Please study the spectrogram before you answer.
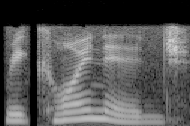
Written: recoinage

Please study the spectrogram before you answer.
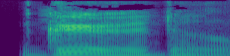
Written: godel

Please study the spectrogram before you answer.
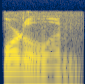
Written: ortolan

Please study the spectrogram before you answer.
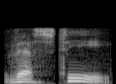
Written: vestee

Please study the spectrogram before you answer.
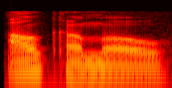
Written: Alcamo

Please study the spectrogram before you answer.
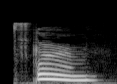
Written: skerm

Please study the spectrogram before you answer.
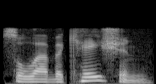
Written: syllabication

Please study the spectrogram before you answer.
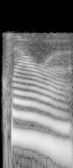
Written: Santa Clara

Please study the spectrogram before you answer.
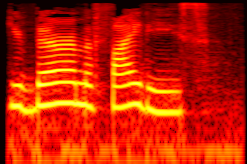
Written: uberrima fides

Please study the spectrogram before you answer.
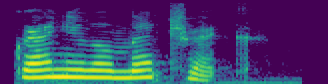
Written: granulometric

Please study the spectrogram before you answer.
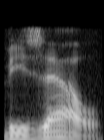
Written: Wiesel

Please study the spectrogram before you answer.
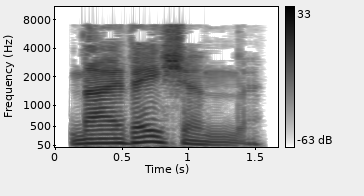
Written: nivation

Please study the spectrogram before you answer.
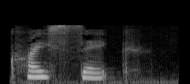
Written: chrissake

